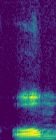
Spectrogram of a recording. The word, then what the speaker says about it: ओम: ओम जैसे 3 शब्दों से मिलकर बना है, आ, उ और मा। तो इन तीनों शब्दों का बराबर उच्चारण करते हुए आ बोलिए, फिर उ बोलिए, फिर माँ।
